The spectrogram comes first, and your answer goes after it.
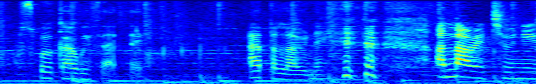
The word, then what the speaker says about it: abalone: well I've always said Abalone because that's how it's usually pronounced in New Zealand and it's a native gemstone of New Zealand we'll go with that then Abalone I'm married to a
